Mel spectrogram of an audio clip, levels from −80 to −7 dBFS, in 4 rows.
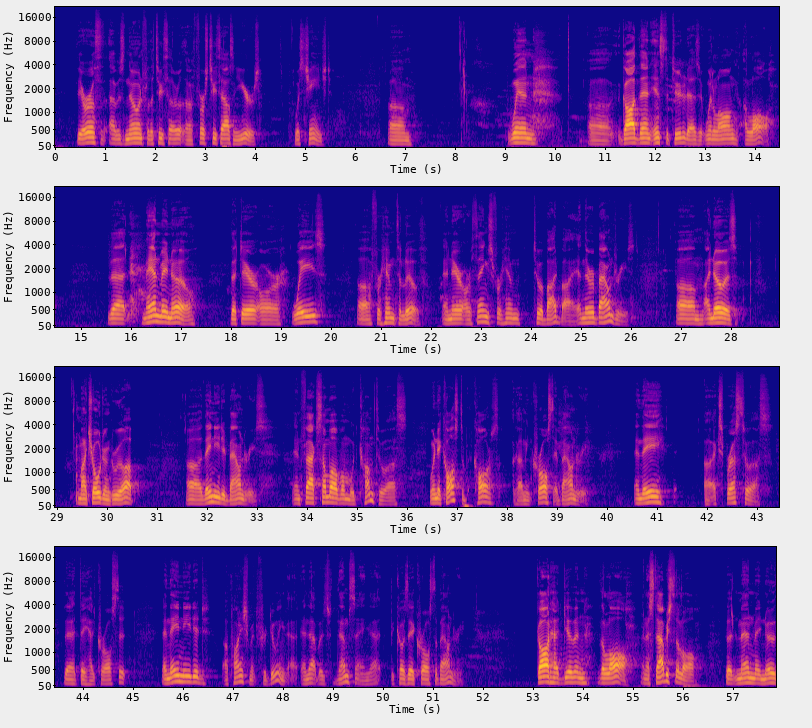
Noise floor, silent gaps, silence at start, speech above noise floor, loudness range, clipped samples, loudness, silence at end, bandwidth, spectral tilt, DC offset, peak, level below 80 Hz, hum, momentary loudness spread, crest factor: -69 dBFS; none; 0.45 s; 41 dB; 9 LU; under 0.1%; -28 LUFS; 0 s; 20 kHz; -5.5 dB/octave; under 0.1%; -6 dBFS; -60 dBFS; none; 18 LU; 22 dB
